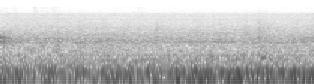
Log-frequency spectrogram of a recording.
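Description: Steady low vehicle rumble under an even background hiss, with no distinct events.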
